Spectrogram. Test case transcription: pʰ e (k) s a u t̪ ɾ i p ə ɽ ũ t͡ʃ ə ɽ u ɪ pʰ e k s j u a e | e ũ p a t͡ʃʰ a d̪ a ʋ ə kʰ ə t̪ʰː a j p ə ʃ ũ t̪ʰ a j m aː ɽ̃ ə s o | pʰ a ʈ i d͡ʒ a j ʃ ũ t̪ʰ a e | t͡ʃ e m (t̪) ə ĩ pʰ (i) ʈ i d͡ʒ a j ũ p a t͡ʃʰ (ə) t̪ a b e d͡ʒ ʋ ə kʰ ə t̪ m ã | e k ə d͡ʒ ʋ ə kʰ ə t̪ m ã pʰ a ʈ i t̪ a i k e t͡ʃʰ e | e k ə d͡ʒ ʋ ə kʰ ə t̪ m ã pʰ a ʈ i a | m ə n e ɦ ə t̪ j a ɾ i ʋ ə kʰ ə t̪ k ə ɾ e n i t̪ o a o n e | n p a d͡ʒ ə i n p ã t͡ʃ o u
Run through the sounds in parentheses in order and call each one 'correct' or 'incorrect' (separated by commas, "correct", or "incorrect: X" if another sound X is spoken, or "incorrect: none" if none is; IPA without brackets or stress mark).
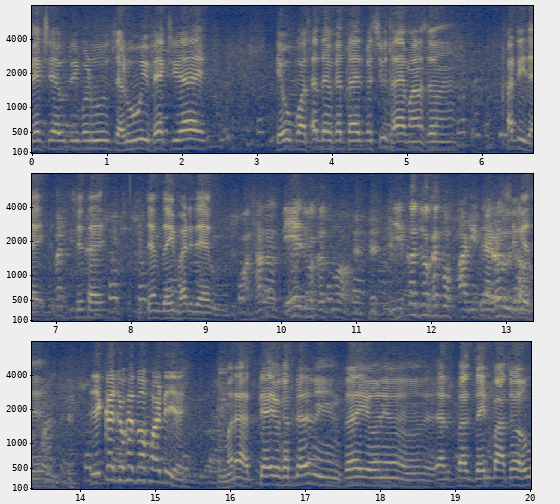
correct, incorrect: d̪, incorrect: a, incorrect: a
